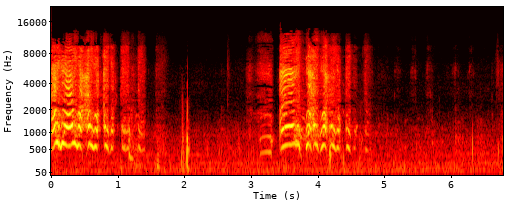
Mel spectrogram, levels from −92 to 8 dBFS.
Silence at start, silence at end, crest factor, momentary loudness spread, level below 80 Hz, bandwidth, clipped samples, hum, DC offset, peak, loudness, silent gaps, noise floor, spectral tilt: 0 s; 2 s; 20 dB; 24 LU; -52 dBFS; 13.5 kHz; under 0.1%; none; under 0.1%; -2 dBFS; -18 LUFS; none; -48 dBFS; -0.5 dB/octave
